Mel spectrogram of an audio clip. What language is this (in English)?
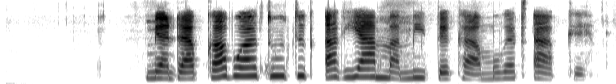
Kalenjin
